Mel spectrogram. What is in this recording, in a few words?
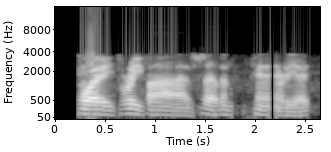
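Dispatch, p25; WSO DISP 1; wake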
